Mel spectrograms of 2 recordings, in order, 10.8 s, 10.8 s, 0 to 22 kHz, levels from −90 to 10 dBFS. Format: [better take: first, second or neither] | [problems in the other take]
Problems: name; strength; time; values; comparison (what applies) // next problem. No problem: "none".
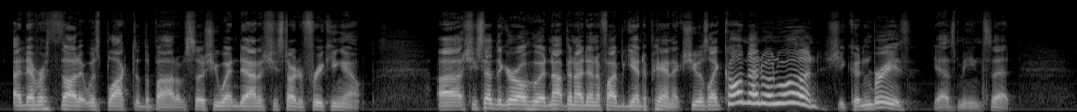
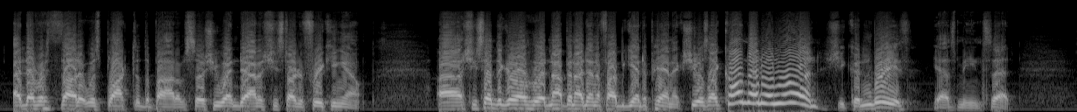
first | distortion; heavy; 12% of the sound clipped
